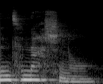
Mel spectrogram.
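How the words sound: The T after the N is clearly pronounced. "in British accents, we pronounce N and T in a very clear"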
